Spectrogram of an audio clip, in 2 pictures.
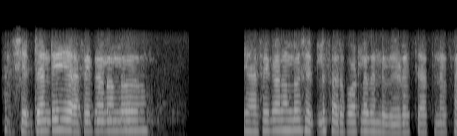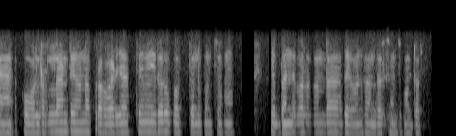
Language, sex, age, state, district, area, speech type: Telugu, male, 30-45, Andhra Pradesh, Kakinada, rural, conversation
